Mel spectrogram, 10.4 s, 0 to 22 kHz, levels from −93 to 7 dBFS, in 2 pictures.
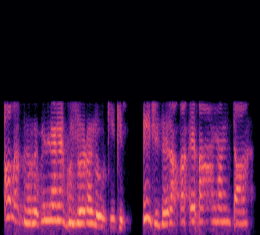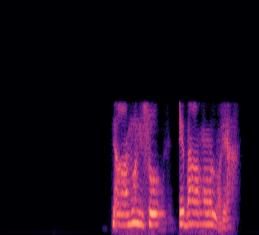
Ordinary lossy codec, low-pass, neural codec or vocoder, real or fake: none; 3.6 kHz; codec, 16 kHz, 1 kbps, FreqCodec, smaller model; fake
